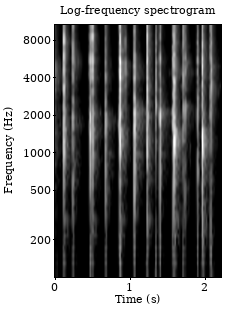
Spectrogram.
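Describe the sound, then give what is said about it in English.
Hands clap about a dozen times in quick, slightly uneven succession, each clap a sharp, bright smack. The applause is loud and stands alone, with no one talking over it. “Well, you should have saved your applause because I actually also didn't play any League of Legends.”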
